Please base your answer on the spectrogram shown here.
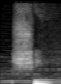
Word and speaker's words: Sidhe: She? No, she. It's spelled Sidhe. The doc in town says it sounds a lot like she.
